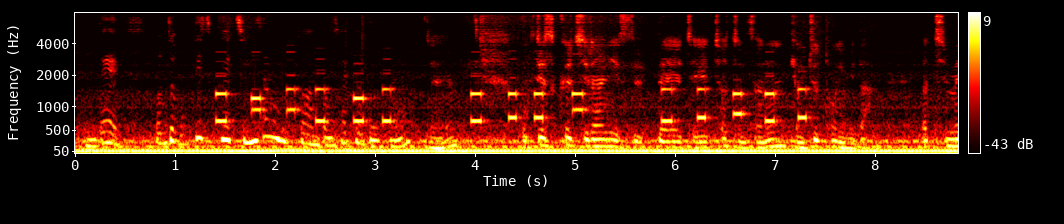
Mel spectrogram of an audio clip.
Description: DTMF, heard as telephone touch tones, dialled by hand, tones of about 90 ms, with room echo and the noise inside a car. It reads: 2*#313 2550 36826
